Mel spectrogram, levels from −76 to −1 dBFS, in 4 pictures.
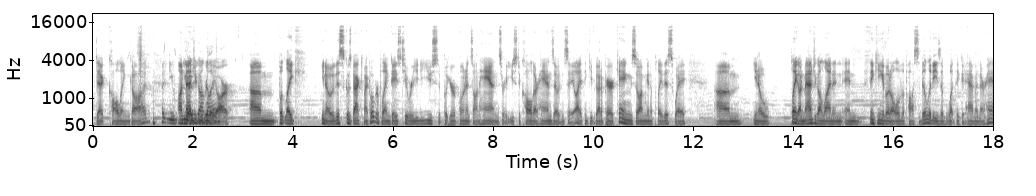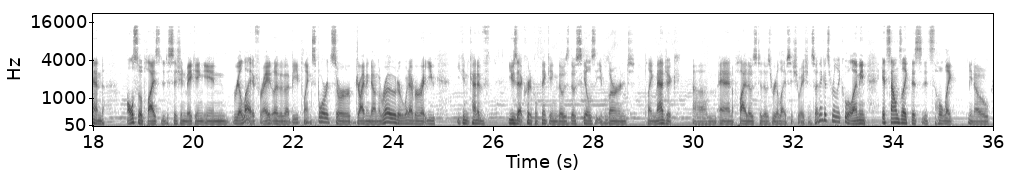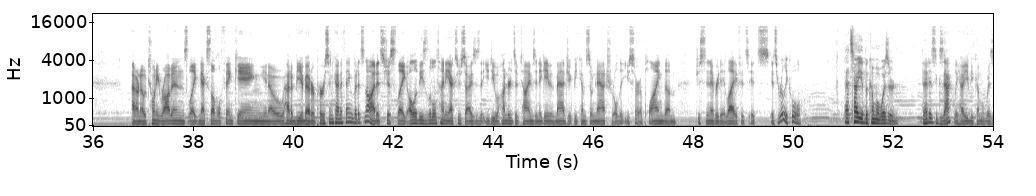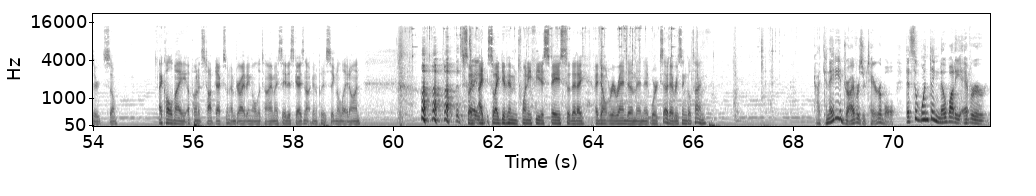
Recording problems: electrical hum; faint; throughout; 50 Hz, 25 dB below the speech
jangling keys; noticeable; from 1:00 to 1:08; peak 6 dB below the speech

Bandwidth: 14 kHz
